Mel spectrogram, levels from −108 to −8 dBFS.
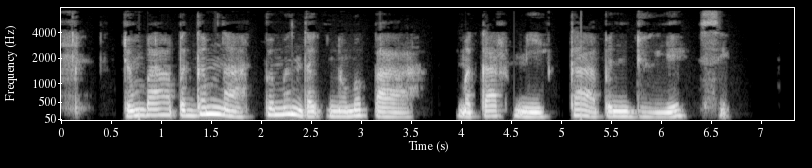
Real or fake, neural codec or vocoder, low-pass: real; none; 7.2 kHz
